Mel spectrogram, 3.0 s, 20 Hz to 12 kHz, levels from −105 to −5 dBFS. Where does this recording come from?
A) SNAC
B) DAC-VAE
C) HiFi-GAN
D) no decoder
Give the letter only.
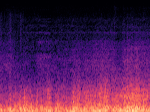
A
